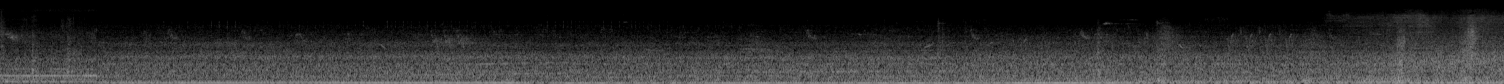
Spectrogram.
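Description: A diesel locomotive engine rumbles steadily as it slowly draws nearer.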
